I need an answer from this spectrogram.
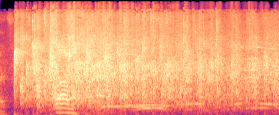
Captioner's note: crowd clapping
